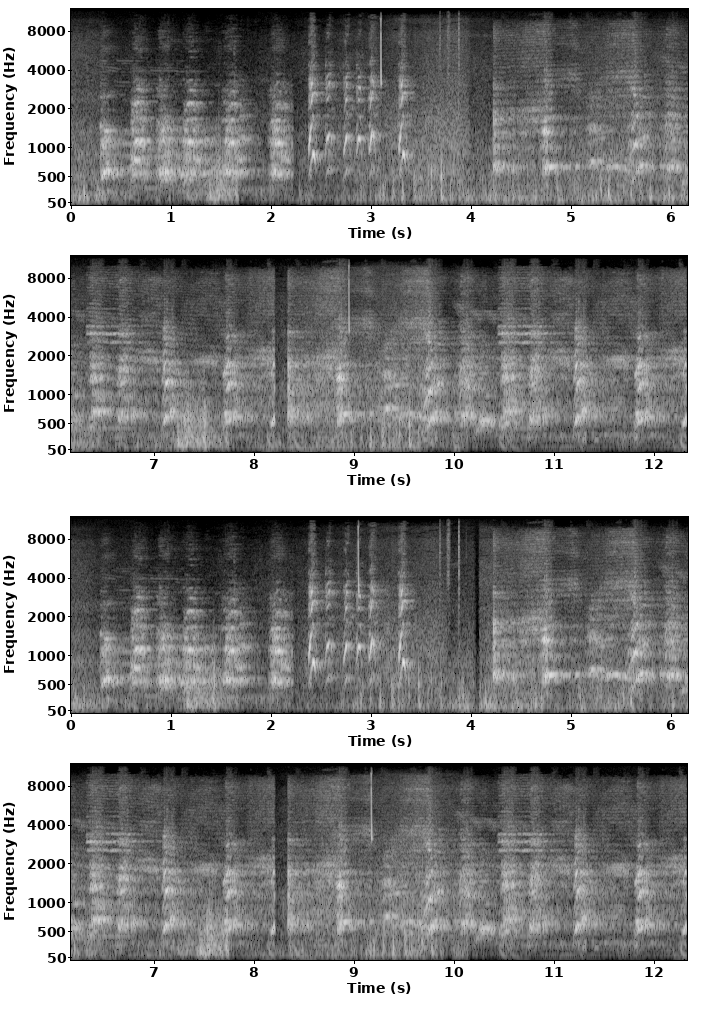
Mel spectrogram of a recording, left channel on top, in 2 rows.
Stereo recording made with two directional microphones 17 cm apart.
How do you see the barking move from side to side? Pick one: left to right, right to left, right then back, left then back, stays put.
right then back.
